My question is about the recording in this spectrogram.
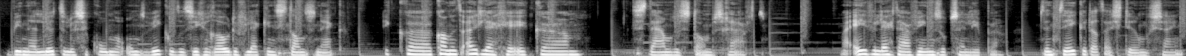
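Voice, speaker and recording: A woman narrating an erotic audio story in a calm, even storytelling manner. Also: fairly low pitch, moderate pace, faint music behind.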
